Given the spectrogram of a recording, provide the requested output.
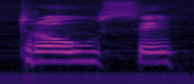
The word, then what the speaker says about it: trouxe: também com X, e esse X com som de dois S. A palavra trouxe, próximo. Então, todas essas palavras, ela tem um som, nós escrevemos com X, mas nós pronunciamos ela com esse som de dois S, como se tivesse dois S ali, mas a escrita é com X, certo? Vamos ter o X também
